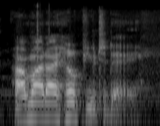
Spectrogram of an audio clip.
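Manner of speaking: character voice of stubbly cigar-smoking man. Voicing a cigar-smoking man who turns around in his chair: voicing a cigar-smoking human man. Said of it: "he just turns around and goes".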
